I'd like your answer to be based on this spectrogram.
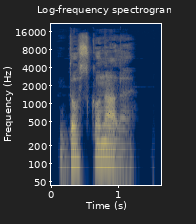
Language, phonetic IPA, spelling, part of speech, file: Polish, [ˌdɔskɔ̃ˈnalɛ], doskonale, adverb / interjection, Pl-doskonale.ogg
